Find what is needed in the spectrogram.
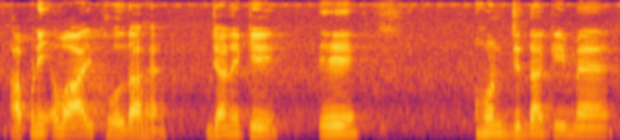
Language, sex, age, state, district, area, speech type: Punjabi, male, 18-30, Punjab, Firozpur, urban, spontaneous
